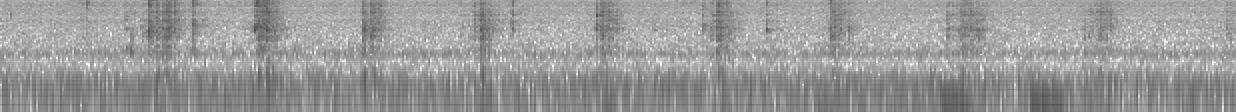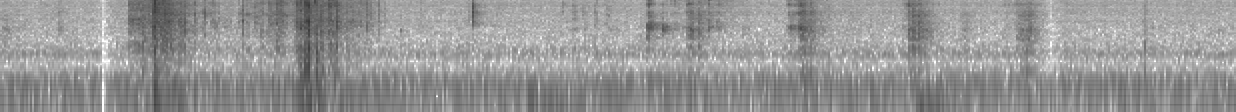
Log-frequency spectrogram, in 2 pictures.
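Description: A person chewing a crisp potato chip close to the microphone: irregular short crunches, two of them louder about seven seconds in, over a faint steady low hum.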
